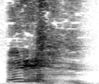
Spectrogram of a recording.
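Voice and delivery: short harsh cough; a single hacking cough; loud cough. Real, not acted. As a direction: cough it out sharply. Still irritated nose.

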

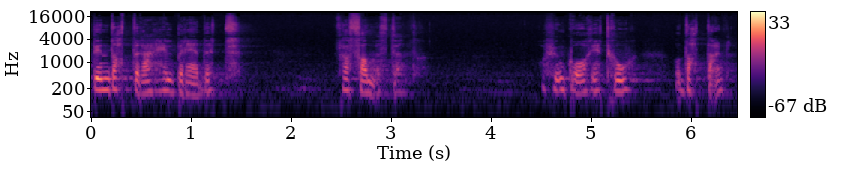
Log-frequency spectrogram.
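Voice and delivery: low, soft, measured pronouncement; solemn tenderness. Acted. Jesus granting the woman her daughter's healing, solemn tenderness. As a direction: drop right down into hushed reverence.

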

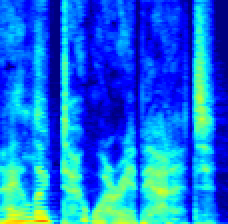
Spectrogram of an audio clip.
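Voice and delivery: soft whisper coaxing him to skip it; the lazy voice in his head, whispering; whispered temptation from his own mind; tempting inner whisper. Retold or imitated. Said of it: "my mind's just saying".

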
